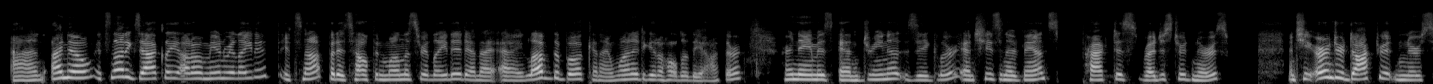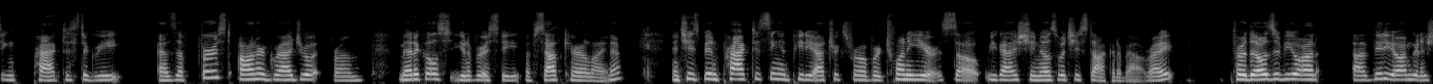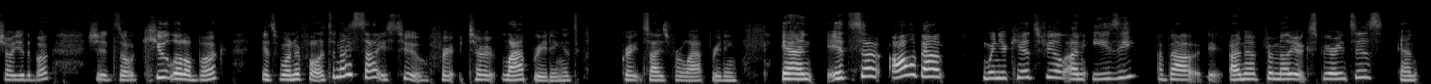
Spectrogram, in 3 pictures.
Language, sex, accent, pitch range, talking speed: English, female, American, 200-250 Hz, 185 wpm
